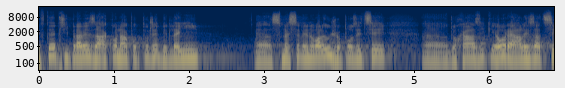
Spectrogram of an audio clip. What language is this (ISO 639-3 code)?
ces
